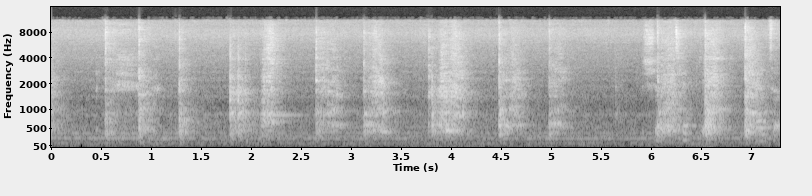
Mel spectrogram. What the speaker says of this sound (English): And I'm going to scramble some eggs.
